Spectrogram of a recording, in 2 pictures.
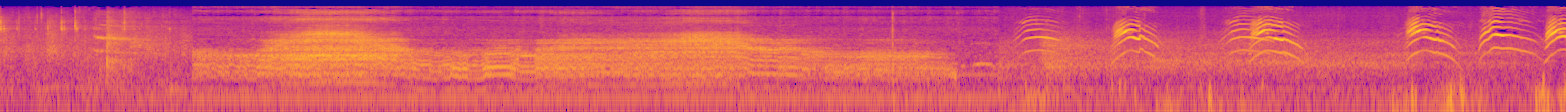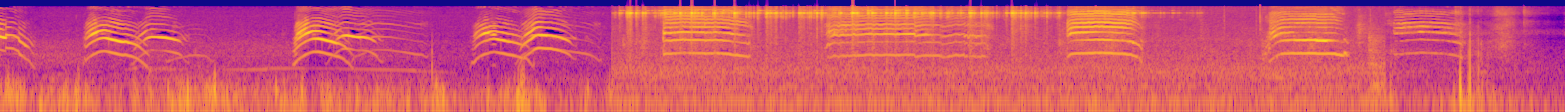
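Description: Kittens mewing: many short, high-pitched mews that rise and fall, a few each second, from about eight seconds in. Before them, a longer, hoarser sound in two swells.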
